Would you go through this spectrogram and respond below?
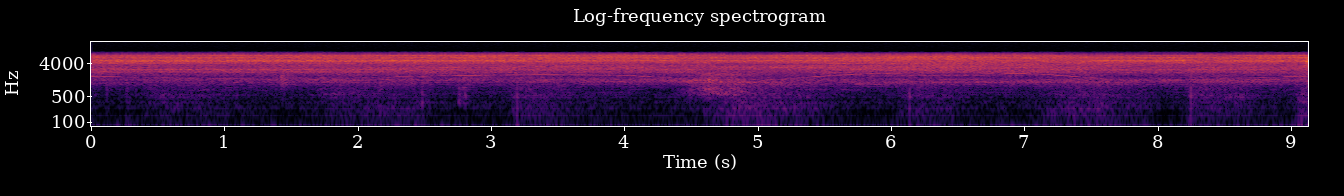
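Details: Steady high-pitched dental drill whine, pitch rising and falling, as it cuts under a dental microscope into a broken, cold-welded abutment screw in an external hex implant; type 4 (most difficult) rescue case after a prior failed attempt.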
